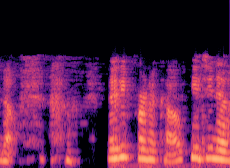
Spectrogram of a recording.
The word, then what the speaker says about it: LadyFernaco: No, Lady Fernico. You do know how to pronounce it.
